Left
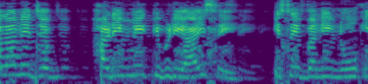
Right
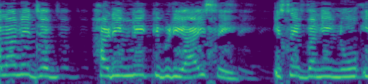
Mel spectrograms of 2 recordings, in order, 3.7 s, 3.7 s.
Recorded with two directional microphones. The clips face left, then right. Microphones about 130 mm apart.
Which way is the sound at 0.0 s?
40° right (ahead or behind).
